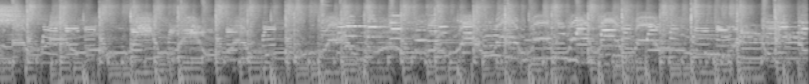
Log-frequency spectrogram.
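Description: Live rock band playing an instrumental jam: acoustic and electric guitars, keyboards, bass and a drum kit, with no singing.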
